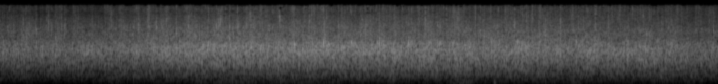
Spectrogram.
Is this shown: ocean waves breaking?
no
